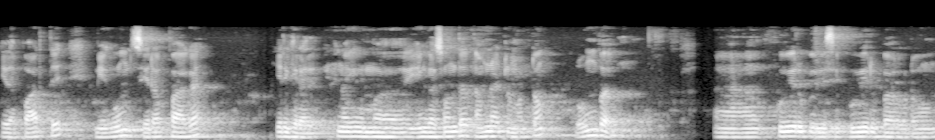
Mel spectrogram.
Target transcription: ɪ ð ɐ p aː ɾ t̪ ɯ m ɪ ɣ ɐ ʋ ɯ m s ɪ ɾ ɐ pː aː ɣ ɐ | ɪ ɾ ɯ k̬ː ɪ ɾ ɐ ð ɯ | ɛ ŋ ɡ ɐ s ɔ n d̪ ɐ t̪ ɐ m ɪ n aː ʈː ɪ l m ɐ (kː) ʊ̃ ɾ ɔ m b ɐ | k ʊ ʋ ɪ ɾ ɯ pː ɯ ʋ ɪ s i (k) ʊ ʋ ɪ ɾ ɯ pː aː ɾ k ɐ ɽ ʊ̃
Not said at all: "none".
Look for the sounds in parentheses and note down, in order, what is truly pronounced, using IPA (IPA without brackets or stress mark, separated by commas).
ʈː, k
